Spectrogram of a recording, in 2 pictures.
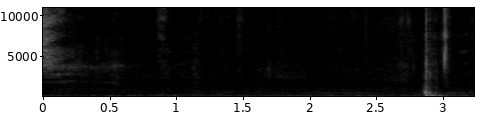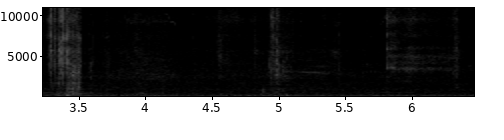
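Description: Doors of a 2016 Toyota Camry being worked: one loud thump about three seconds in, as a door is shut, then a smaller click of a door latch half a second later, over light handling rattle.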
